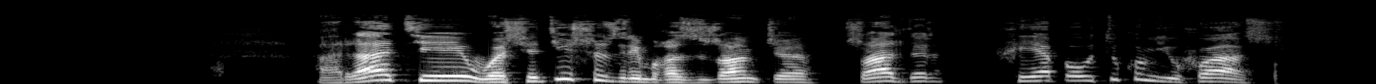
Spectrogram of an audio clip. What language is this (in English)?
Kabardian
